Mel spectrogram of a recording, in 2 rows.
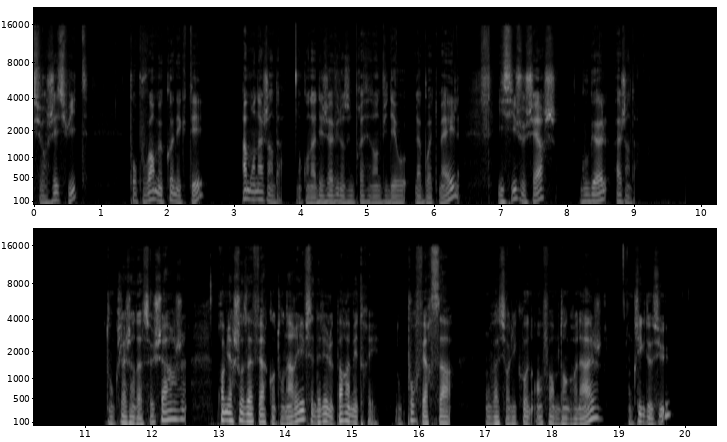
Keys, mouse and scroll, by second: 2.2 click, 8.9 click, 20.1 click.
